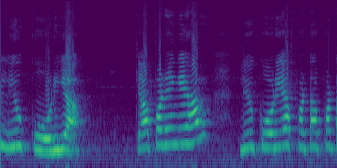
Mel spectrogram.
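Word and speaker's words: leucorrhoea: बिल्कुल सही होगी तो लुकोरिया को हम आज अच्छे से एक्सप्लेन करेंगे डिस्कस करेंगे हिंदी में हम इसको लिकोरिया भी बोलते हैं अब आज के लेक्चर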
